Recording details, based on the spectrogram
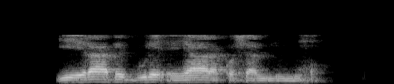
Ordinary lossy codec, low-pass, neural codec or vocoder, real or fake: AAC, 16 kbps; 7.2 kHz; codec, 16 kHz in and 24 kHz out, 1 kbps, XY-Tokenizer; fake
